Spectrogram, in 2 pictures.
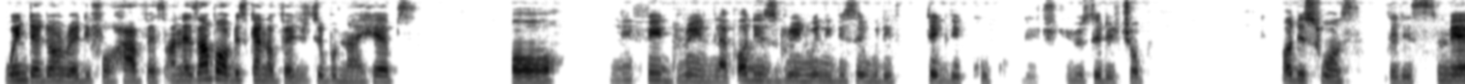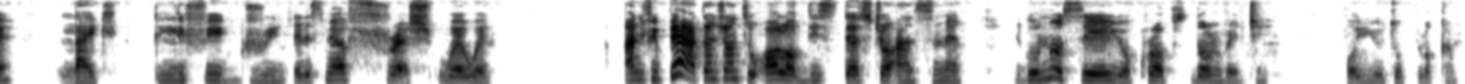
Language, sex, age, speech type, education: Nigerian Pidgin, female, 30-45, spontaneous, tertiary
